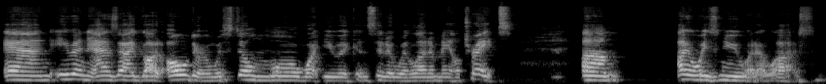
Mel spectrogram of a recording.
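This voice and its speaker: An older woman hosting a spiritual personal-growth talk, her voice hoarse and croaky, cracking now and then as she clears her throat, speaking in a rambling, conversational way. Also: mid-range voice, steady tone, normal speed, poor audio. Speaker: host.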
